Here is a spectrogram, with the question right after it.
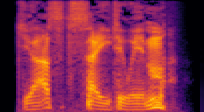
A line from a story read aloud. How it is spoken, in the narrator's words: the soldier snarled again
